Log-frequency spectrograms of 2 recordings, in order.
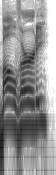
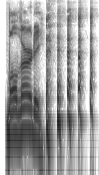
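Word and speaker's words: Bulverde: Bullard broke Bowl Verity what is it pronounced ball Verde ball Verde lover detection over Texas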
